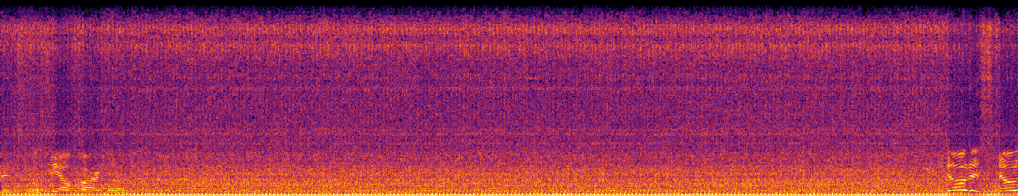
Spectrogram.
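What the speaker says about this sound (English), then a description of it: "Notice no stuttering from the engine with the choke all the way forward because we're adding fuel." A lawn tractor engine converted to run on ethanol, choke pushed fully forward, runs steadily and loudly without stuttering, with brief rattling noises near the start and end.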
